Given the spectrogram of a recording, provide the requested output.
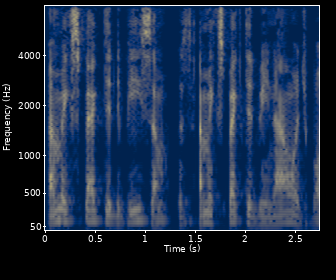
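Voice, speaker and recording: Speaking at a fairly quick pace, this voice has lively intonation and vocal fry. The background is quiet. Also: man. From Michigan (Dearborn). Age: 50s. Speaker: podcast host. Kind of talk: casual interview.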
